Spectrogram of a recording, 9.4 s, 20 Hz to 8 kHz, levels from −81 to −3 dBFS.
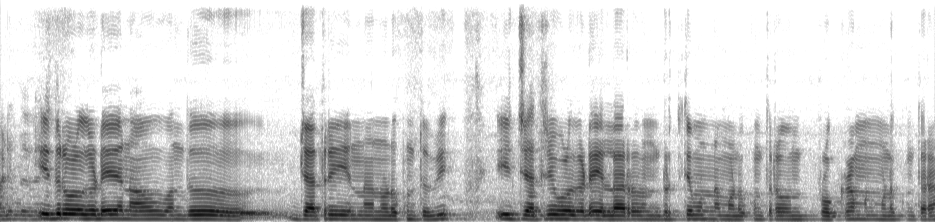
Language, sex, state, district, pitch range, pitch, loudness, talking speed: Kannada, male, Karnataka, Belgaum, 135-150 Hz, 140 Hz, -16 LUFS, 110 wpm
